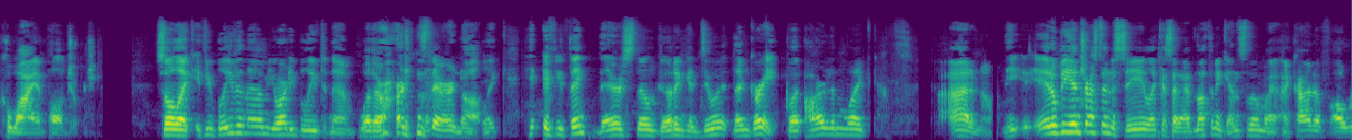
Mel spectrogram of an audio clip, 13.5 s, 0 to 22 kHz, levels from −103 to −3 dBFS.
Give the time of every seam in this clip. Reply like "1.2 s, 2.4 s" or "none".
none

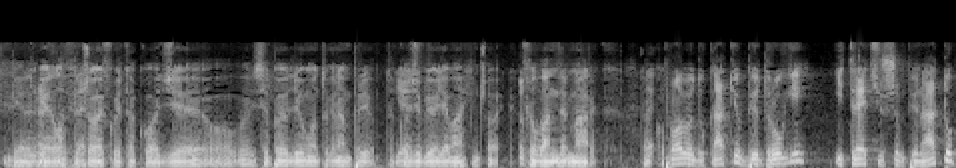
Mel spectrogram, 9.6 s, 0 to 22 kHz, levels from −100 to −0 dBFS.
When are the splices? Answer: 5.2 s, 6.6 s

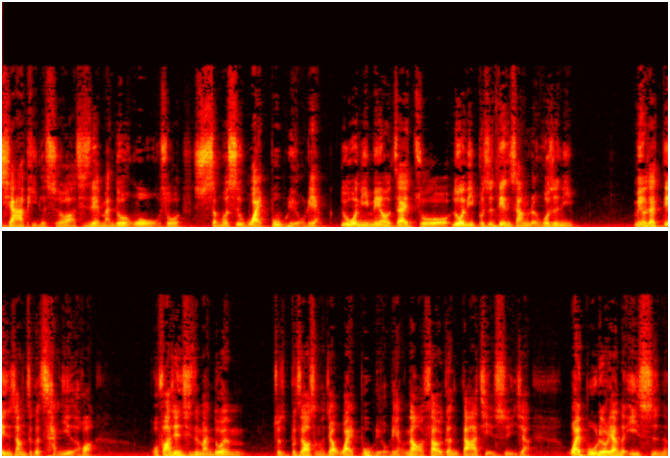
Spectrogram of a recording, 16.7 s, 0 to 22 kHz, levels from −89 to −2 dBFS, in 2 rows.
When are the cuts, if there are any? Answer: 4.1 s

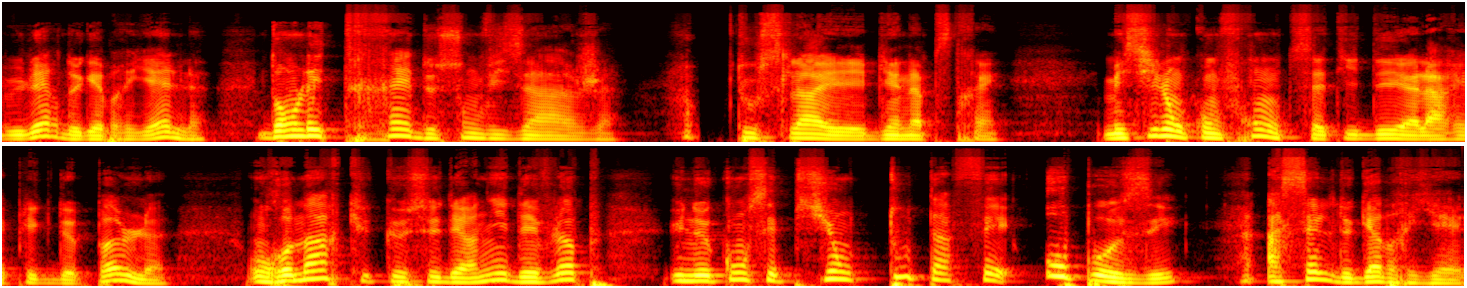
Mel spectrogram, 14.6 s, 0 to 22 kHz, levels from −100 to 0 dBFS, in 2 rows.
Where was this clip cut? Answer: 1.3 s, 3.5 s

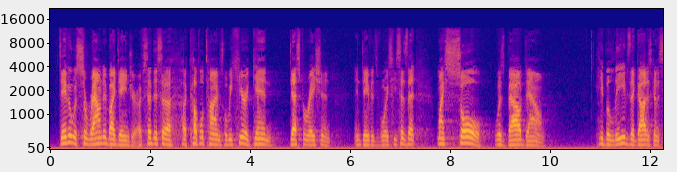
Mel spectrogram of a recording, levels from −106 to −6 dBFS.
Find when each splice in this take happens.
3.5 s

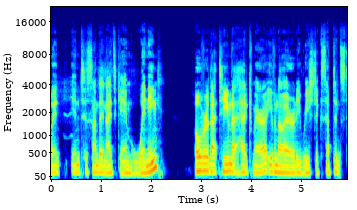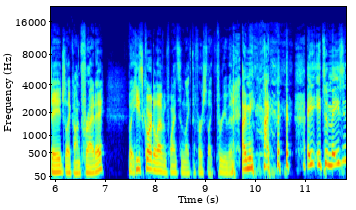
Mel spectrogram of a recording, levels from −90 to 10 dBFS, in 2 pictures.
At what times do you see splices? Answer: 7.4 s, 9.7 s

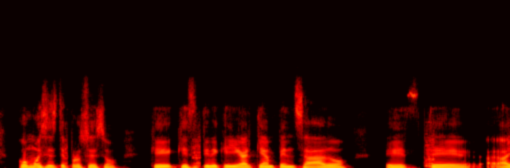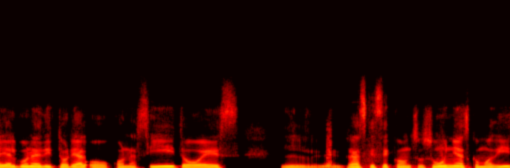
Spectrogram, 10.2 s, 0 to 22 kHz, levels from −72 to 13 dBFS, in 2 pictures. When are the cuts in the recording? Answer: 5.9 s

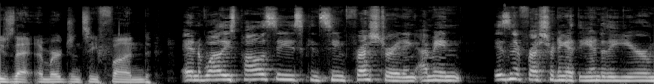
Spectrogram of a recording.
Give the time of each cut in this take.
1.7 s

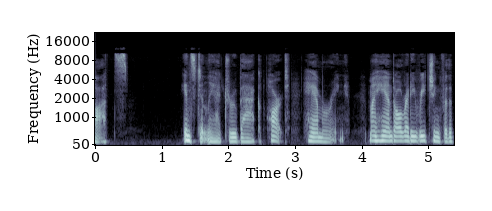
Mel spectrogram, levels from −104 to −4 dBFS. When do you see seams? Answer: 1.2 s, 2.5 s

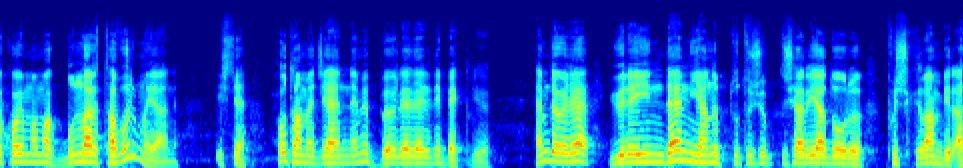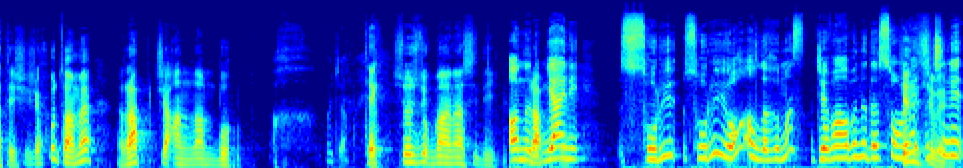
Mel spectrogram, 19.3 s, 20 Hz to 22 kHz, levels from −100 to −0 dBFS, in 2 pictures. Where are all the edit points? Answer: none

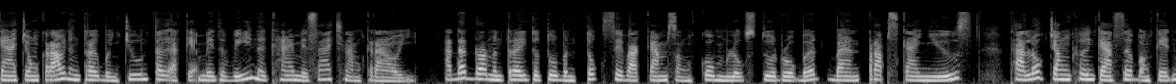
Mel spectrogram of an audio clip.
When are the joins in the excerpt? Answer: 4.4 s

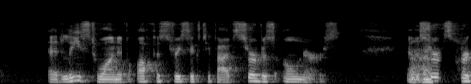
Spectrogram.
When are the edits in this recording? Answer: 1.2 s

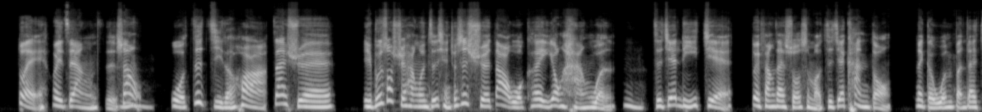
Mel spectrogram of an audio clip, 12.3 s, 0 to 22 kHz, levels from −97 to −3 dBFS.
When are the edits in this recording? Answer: 3.3 s

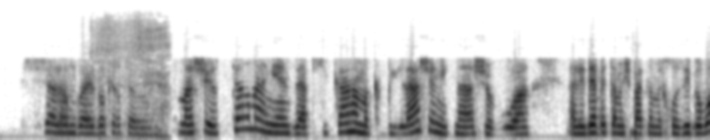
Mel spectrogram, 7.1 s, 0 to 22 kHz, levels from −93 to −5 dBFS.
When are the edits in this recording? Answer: 1.7 s

